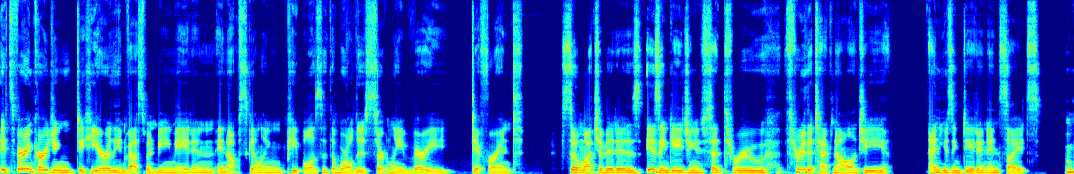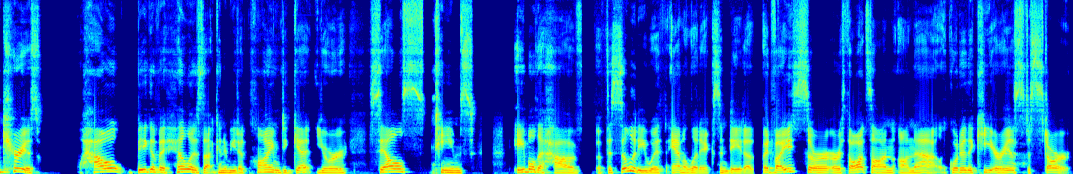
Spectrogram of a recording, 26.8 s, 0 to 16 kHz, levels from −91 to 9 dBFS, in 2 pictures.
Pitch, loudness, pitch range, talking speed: 180 Hz, -19 LUFS, 170-200 Hz, 185 wpm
